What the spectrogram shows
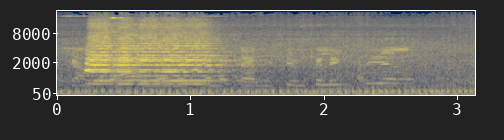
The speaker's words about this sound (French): Il y a énormément, énormément de scooters, beaucoup de voitures aussi, beaucoup de tuk-tuk et un peu de pousse-pousse, des vélos euh, avec euh, porteur d'une personne. Et du coup, c'est un peu très pollué.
